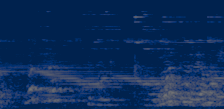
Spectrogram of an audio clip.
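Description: Faint, soft chanting voice from a healing ritual, pitched and wavering in short phrases, with light metallic jingling.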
